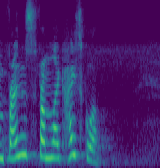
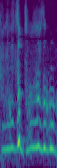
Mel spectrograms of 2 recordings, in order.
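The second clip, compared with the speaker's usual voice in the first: burst of laughter; 7 semitones higher than usual. Real, not acted. Laughing recounting hysterical vision.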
